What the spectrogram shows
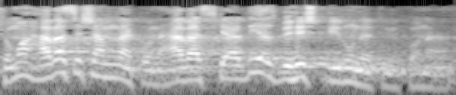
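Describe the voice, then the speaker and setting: A man preaching a sermon, reciting Arabic verses slowly and checking that his listeners follow. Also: on the high side, sing-song, slight background noise. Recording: echoey hall, dull lo-fi sound.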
